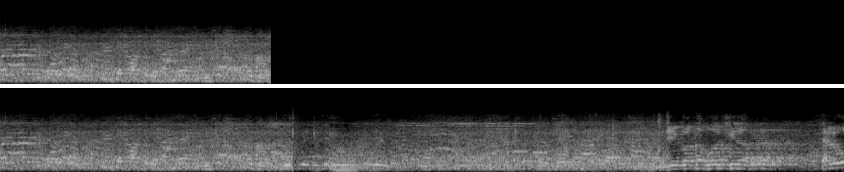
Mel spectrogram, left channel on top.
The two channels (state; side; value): drops out; left; at 2.8 s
